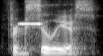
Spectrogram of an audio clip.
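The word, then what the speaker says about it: Fryxelius: I think it's pronounced Frixilius.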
